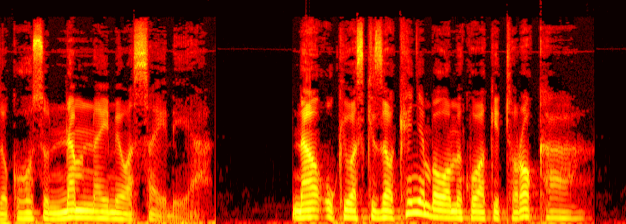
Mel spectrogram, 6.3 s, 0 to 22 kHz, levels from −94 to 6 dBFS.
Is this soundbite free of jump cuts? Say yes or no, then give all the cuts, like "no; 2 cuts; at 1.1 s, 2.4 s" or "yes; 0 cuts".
yes; 0 cuts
